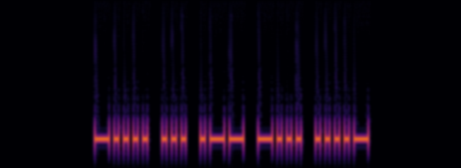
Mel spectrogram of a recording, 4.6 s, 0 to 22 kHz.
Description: Morse code, heard as a keyed tone, about 25 wpm, 700 Hz. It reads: 6SWB4
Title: Five Challenging Letter-Number Combinations 25wpm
